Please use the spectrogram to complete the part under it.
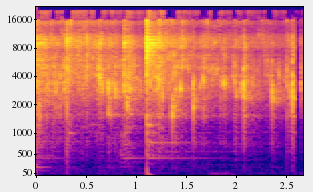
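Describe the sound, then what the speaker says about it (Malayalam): Mustard seeds splutter in hot oil alongside dried red chillies for a jackfruit thoran tempering. Sharp, irregular pops and crackles fire close up over a continuous frying hiss. "കടുക് പൊട്ടി വരുന്നുണ്ട്"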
